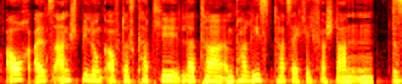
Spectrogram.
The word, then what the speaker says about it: Quartier Latin: Also ich würde sagen, das ist schon das Latin Quartieret. Habe ich es jetzt richtig ausgesprochen? – Das Quartier Latin.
